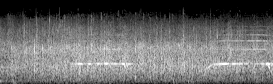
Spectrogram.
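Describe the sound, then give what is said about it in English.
Sustained applause from a sizable audience, a dense, steady wash of many hands clapping at once, fairly loud and continuous throughout with no talking over it, as a man is brought up to share his story. “All right, keep clapping.”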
